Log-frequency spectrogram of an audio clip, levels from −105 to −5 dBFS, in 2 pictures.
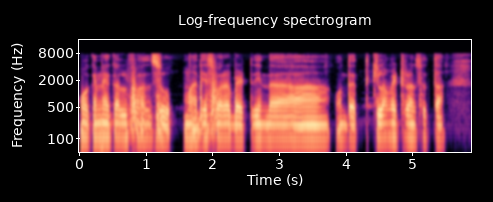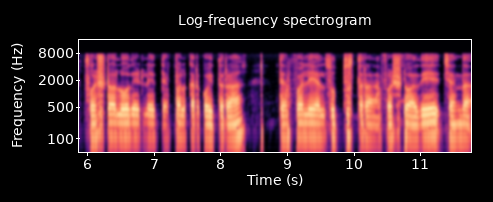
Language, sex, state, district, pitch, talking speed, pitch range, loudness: Kannada, male, Karnataka, Chamarajanagar, 110 Hz, 105 wpm, 105-115 Hz, -16 LUFS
